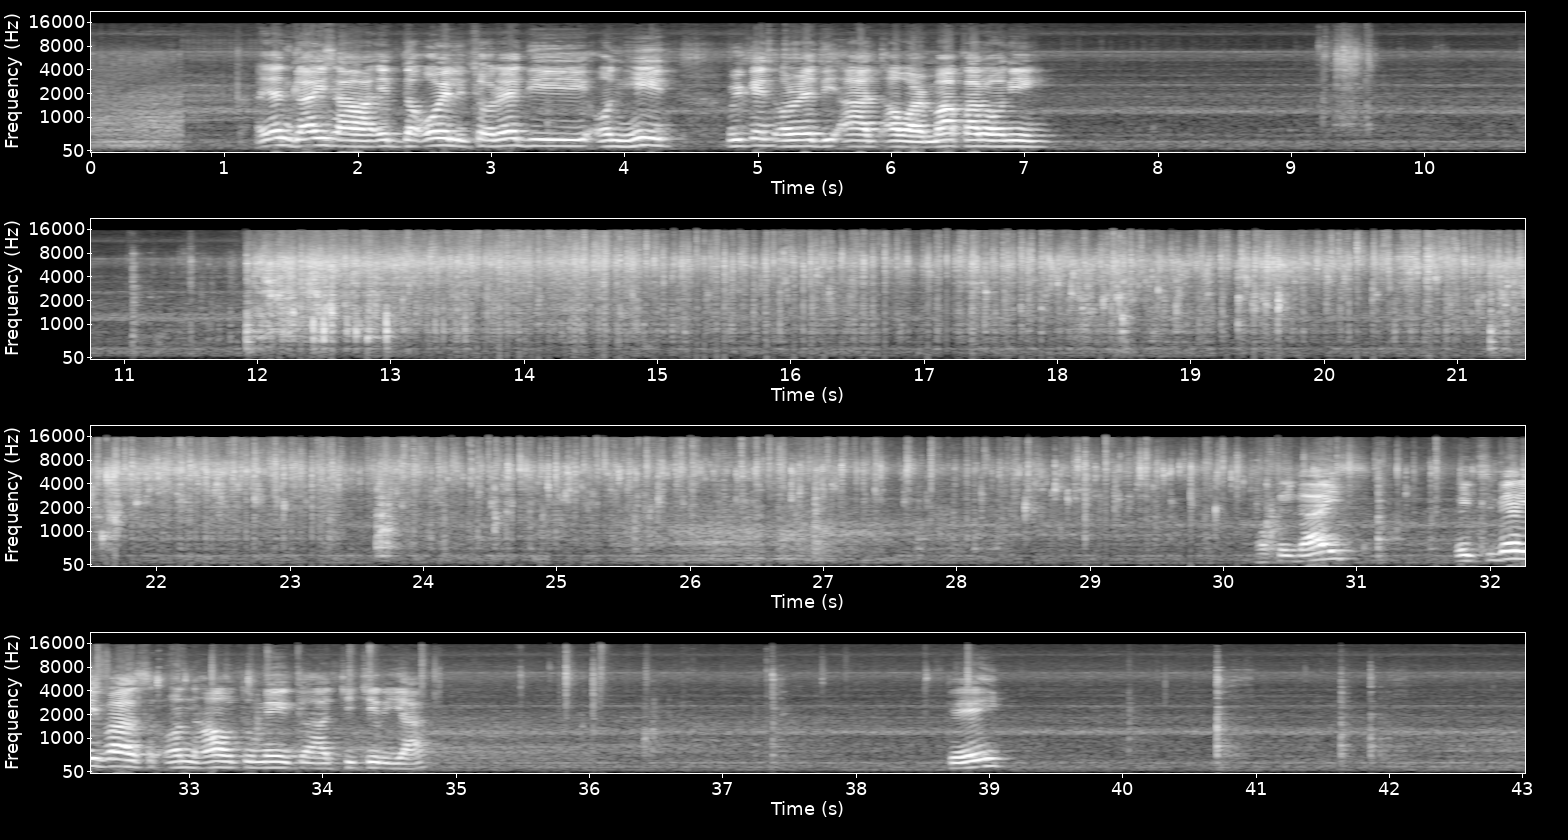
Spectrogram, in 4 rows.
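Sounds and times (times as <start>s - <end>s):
pasta sizzling in hot oil: 7.4s - 34.8s.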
